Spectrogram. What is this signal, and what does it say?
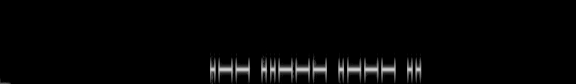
Morse code, heard as a keyed tone, about 28 wpm, 700 Hz. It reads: W2JI
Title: USA Call Signs - 4 Characters - Repeated 2x - 28wpm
